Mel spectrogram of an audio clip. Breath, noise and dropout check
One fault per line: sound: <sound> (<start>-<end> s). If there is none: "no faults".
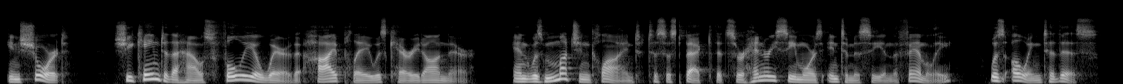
sound: dropout (6.8-6.8 s)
